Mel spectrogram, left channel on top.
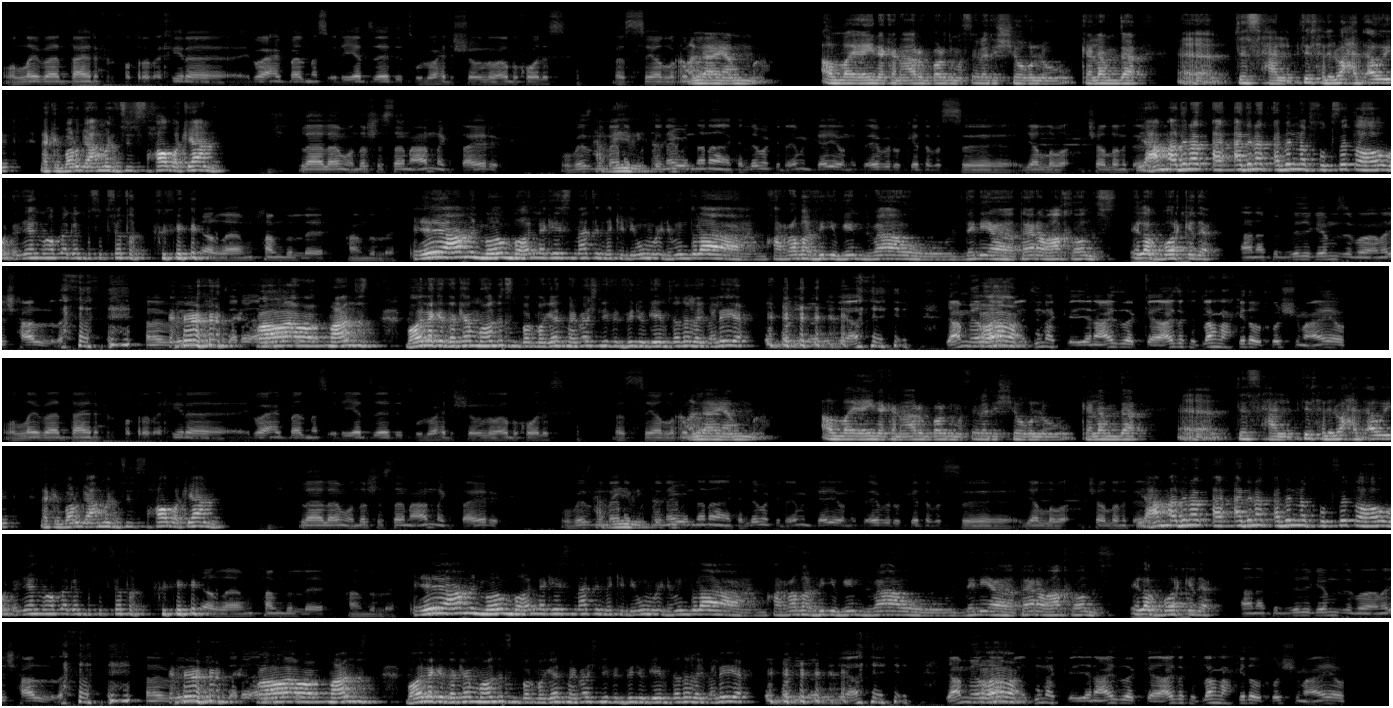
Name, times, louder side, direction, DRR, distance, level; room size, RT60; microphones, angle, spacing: voice 1, 0.0-1.0 1.4-5.6 6.1-7.3 16.6-18.8 19.5-25.5 29.7-31.7 39.5-39.7 40.2-44.4 49.3-55.1, left 2 dB, 30° left, 1.1 m, -35 dB
voice 2, 6.8-7.7 8.2-11.5 11.8-16.1 19.8-20.8 25.2-29.9 31.9-39.9 43.3-50.1 51.4-51.9, left 2 dB, 60° left, 1.1 m, -26 dB
head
